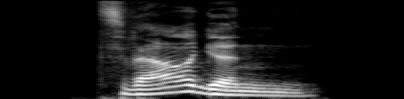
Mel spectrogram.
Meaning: dative plural of Zwerg
- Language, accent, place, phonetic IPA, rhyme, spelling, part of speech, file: German, Germany, Berlin, [ˈt͡svɛʁɡn̩], -ɛʁɡn̩, Zwergen, noun, De-Zwergen.ogg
